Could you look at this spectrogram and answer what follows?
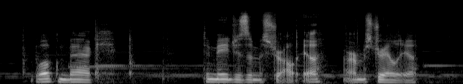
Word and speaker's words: Mystralia: back to Mages of Mystralia, or Mystralia. I need to get used to saying that correctly now, because we do know if they made the Australia joke, it's gonna be pronounced Mystralia.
